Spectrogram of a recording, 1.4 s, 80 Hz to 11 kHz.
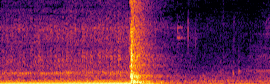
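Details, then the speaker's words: Milesto Eliane espresso machine with vibratory pump, just switched on and drawing water before heating: clean, steady low hum with no sputter or rattle, then a click as it cuts off; pump working normally. "nah seperti yang kita juga sudah sering-sering ketika dia baru nyala gini kita harus tarik dulu hanya untuk memastikan akhirnya narik-narik ya suaranya dari mulai berisik lama-lama dia akan saya lo sendiri Lebih Hai bersih ya suaranya enggak terlalu berisik kurang lebih 15 detik"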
